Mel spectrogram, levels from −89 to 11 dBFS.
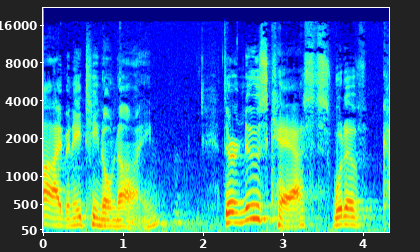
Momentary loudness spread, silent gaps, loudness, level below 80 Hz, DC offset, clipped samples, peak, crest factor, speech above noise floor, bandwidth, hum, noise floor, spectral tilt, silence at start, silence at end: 14 LU; none; -14 LUFS; -44 dBFS; under 0.1%; under 0.1%; 0 dBFS; 14 dB; 24 dB; 17.5 kHz; none; -38 dBFS; -5.5 dB/octave; 0 s; 0 s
